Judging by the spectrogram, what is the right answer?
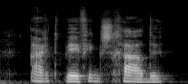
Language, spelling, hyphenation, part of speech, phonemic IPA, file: Dutch, aardbevingsschade, aard‧be‧vings‧scha‧de, noun, /ˈaːrt.beː.vɪŋˌsxaː.də/, Nl-aardbevingsschade.ogg
- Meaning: damage caused by earthquakes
